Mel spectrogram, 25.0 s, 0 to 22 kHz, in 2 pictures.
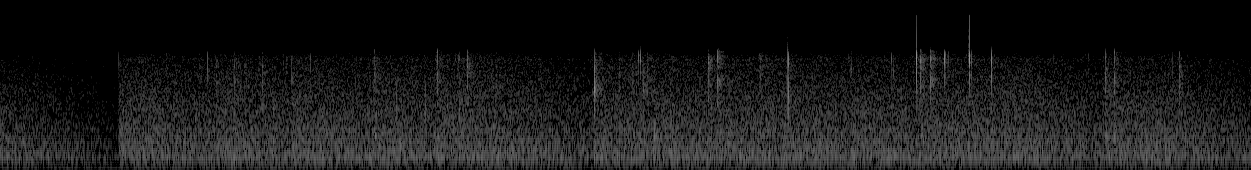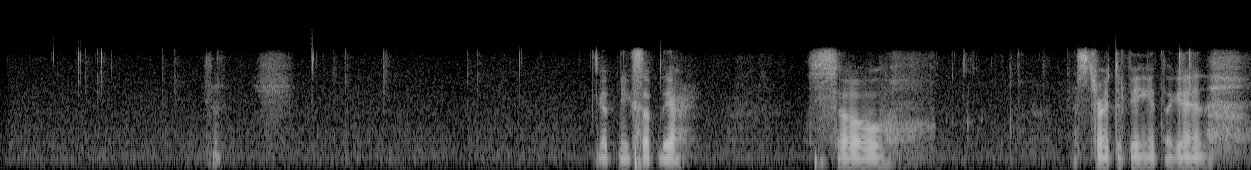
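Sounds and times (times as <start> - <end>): faint computer mouse clicks: 5.9 - 8.6, 9.2 - 10.0, 11.0 - 11.9, 13.0 - 14.4, 17.2 - 17.8.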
